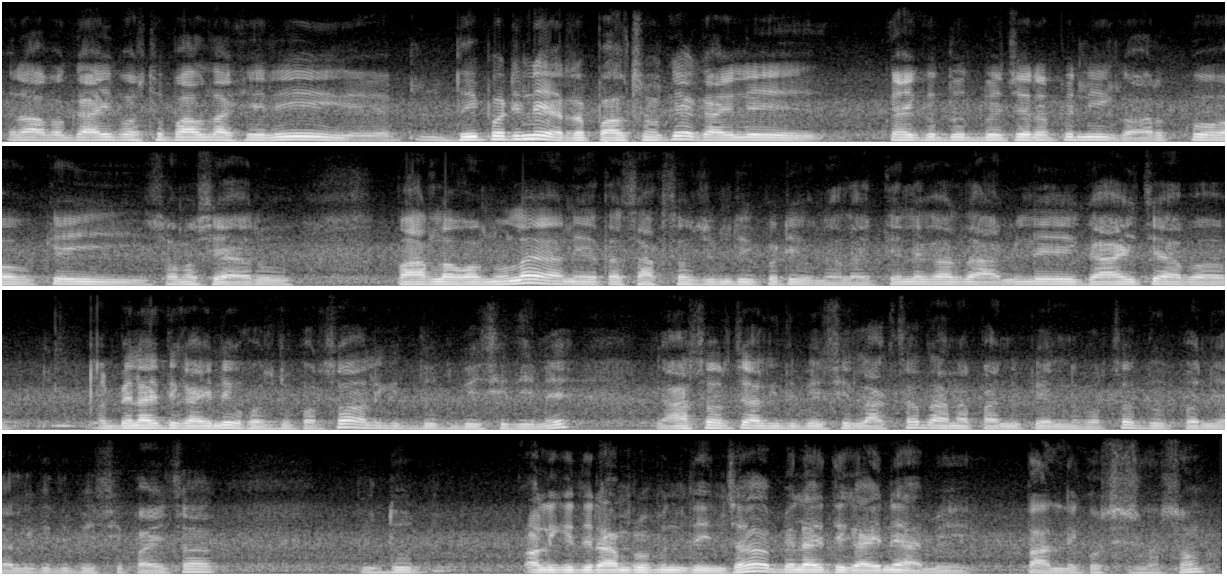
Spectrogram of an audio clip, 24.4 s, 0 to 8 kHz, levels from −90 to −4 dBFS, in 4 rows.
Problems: none marked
